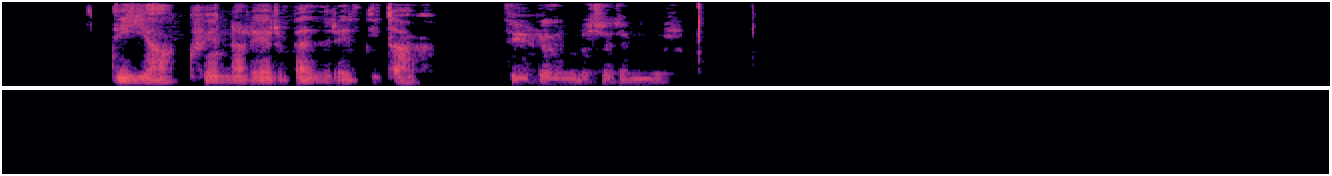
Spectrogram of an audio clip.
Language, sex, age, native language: Icelandic, male, 16, Icelandic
